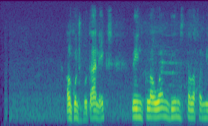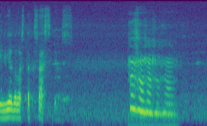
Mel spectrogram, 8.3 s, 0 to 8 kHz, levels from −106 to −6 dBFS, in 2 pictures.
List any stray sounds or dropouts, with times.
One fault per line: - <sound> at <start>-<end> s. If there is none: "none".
- laugh at 6.7-7.7 s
